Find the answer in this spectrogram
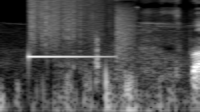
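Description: Glitch transition sound effect: a sudden burst of static hiss with a steady high beep, starting about a quarter second in, the beep cutting off after about a second while the static fades.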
